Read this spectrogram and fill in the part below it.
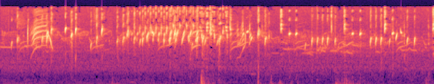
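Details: Goldfinch song mixing fast buzzy trills with sharp twittering notes and upward slurs, continuous for several seconds. Occasional low knocks are heard.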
